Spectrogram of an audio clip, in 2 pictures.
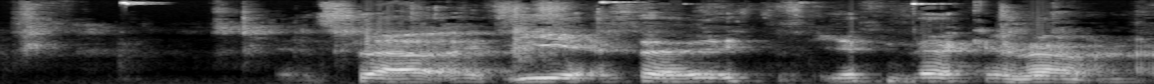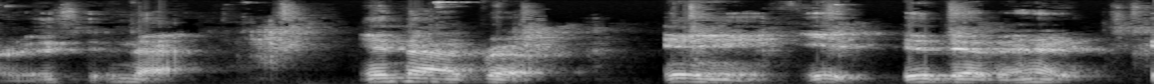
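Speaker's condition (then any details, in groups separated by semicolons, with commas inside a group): Cerebral palsy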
